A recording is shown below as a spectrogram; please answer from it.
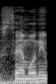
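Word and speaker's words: salmon: এই পুরো কানাডার মধ্যে যদিও স্যামনের বানানের মধ্যে এল রয়েছে কিন্তু ওরা এই এল উচ্চারণ করে না ওরা স্যামনই বলে থাকে এই স্যামন মাছটি খুবই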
